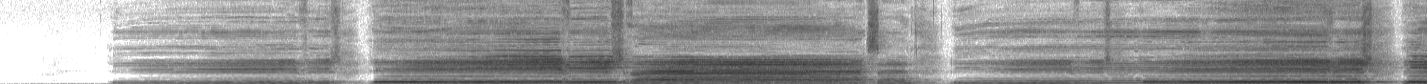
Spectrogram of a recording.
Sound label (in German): Gesang; Schubert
